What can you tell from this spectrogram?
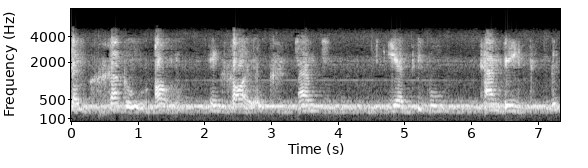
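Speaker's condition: Cerebral palsy; neurological condition, does not drive, needs support worker

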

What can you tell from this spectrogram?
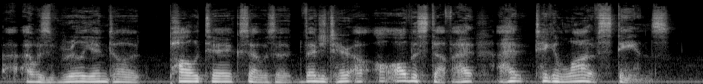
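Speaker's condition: No condition

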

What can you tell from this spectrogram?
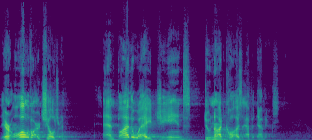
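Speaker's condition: Spasmodic dystonia; likely from flu vaccine

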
